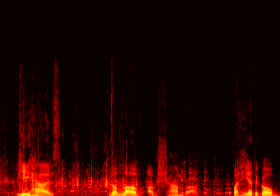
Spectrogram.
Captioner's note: laughter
